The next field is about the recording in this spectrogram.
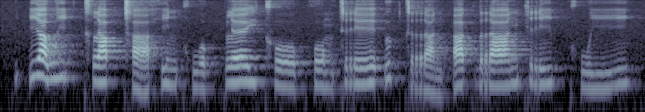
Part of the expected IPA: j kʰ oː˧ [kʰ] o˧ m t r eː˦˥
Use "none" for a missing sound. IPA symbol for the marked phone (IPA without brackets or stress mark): pʰ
